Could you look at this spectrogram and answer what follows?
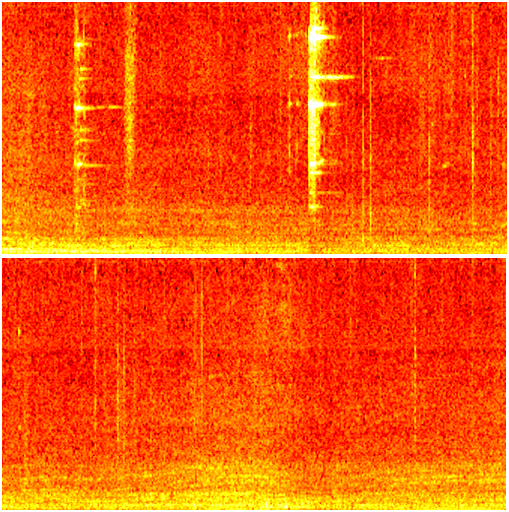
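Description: Small metal parts and tools handled at a motorcycle's ignition points plate: a few light clicks, then one sharp metallic clink about three seconds in, over a steady low hum.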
